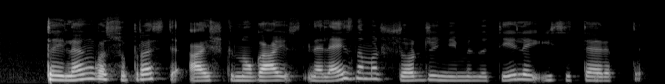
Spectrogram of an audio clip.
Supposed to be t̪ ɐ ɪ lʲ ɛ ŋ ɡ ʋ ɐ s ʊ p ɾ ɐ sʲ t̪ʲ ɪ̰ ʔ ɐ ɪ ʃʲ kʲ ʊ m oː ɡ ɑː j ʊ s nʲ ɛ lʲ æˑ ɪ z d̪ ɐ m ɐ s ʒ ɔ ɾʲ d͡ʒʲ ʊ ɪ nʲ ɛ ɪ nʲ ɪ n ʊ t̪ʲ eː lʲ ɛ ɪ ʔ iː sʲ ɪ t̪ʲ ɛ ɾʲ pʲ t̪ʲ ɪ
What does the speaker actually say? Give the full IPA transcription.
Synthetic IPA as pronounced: t̪ ɐ ɪ lʲ ɛ ŋ ɡ ʋ ɐ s ʊ p ɾ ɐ sʲ t̪ʲ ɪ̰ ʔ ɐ ɪ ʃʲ kʲ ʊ n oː ɡ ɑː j ʊ s nʲ ɛ lʲ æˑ ɪ z d̪ ɐ m ɐ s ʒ ɔ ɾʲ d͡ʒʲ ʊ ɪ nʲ ɛ ɪ mʲ ɪ n ʊ t̪ʲ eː lʲ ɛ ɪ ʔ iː sʲ ɪ t̪ʲ ɛ ɾʲ pʲ t̪ʲ ɪ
